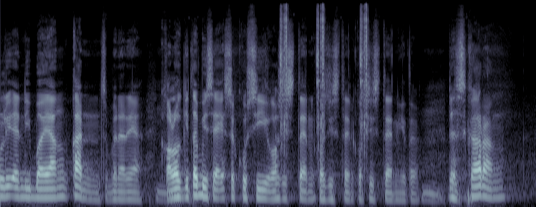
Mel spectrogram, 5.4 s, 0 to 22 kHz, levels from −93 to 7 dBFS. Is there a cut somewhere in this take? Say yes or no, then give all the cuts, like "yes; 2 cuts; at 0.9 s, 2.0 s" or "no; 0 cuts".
yes; 1 cut; at 4.3 s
